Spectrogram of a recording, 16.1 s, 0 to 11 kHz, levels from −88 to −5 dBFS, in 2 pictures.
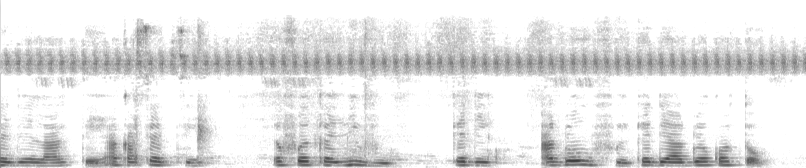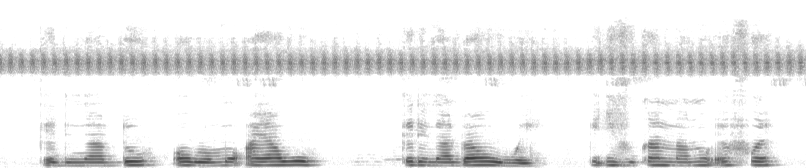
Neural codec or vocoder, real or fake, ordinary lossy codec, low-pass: none; real; MP3, 64 kbps; 9.9 kHz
